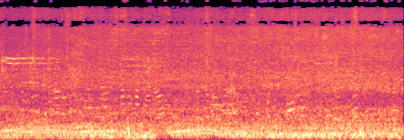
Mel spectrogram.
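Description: Outdoor street ambience: a continuous low rumble, like wind on the phone's microphone or passing traffic, with indistinct voices.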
